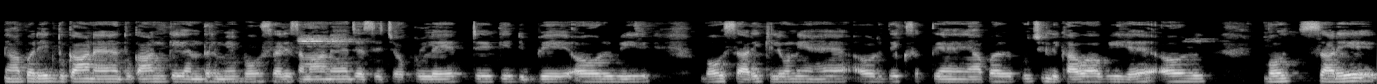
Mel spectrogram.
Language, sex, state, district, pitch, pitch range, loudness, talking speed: Hindi, male, Bihar, Kishanganj, 125 Hz, 125-130 Hz, -16 LUFS, 165 wpm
